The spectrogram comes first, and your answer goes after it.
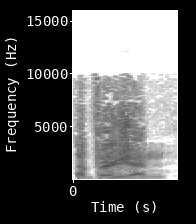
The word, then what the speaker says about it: Obversion: Um, so yeah, that's a version if you you want to practice saying that.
